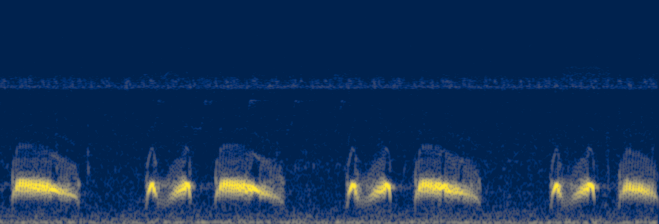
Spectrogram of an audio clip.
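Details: Spotted dove in decoy training opening with a long soft coo, then three more phrases, each a pair of quick clipped notes and a lengthened low coo, about every one and a half seconds, over a faint steady whine.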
